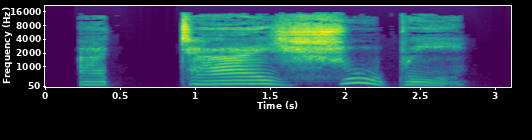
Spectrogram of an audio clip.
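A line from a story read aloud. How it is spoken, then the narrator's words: Hissing crocodile. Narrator (Russian): шипел крокодил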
